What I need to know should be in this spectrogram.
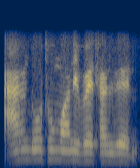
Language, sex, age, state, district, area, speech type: Bodo, male, 60+, Assam, Kokrajhar, urban, conversation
